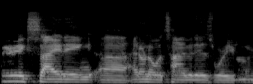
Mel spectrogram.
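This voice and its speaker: Speaking very fast with an American accent, a man uses a medium pitch and ordinary pitch variation. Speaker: podcast host, business founder. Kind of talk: interview. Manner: hesitant, filler-heavy.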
